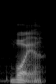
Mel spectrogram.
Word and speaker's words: Voja: And I asked for a Voya token, and I pronounced it Voja. And he goes, no, Voya. Oh, and I wow, go, okay. And I go, what makes it Voya?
